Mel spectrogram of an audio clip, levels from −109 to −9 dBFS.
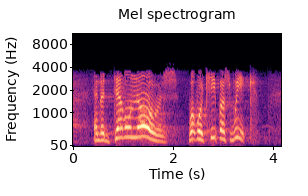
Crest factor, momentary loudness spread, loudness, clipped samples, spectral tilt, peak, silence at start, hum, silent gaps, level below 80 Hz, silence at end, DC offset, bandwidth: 16 dB; 16 LU; -16 LUFS; under 0.1%; -11 dB/octave; 0 dBFS; 0.4 s; none; none; -68 dBFS; 0.6 s; under 0.1%; 3.8 kHz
